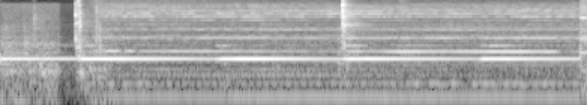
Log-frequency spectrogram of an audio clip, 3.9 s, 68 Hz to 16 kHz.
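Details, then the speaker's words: Normal fuel pump buzz on a 1980-1996 Ford Bronco/F150, ignition on and engine off, pump terminal at the diagnostic plug grounded to run it continuously for a fuel pressure test; steady low buzz with faint whine after a click. No buzz would mean checking for 12 volts at the pump connector. "You should hear the fuel pump buzzing. If not, check for 12 volts at the fuel pump electrical connector."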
